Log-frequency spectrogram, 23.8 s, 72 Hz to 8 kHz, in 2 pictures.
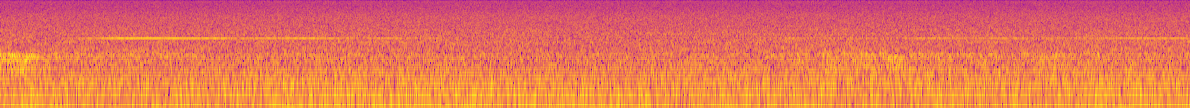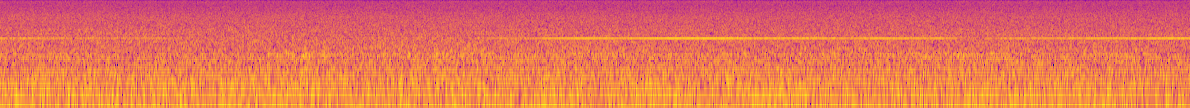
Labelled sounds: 1.0	1.6	vessel noise, 1.4 to 1.7 kHz
17.3	17.8	vessel noise, 1.47 to 1.54 kHz

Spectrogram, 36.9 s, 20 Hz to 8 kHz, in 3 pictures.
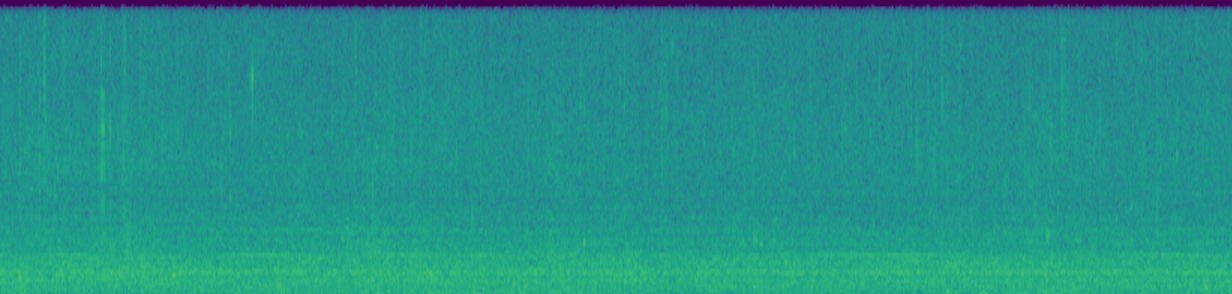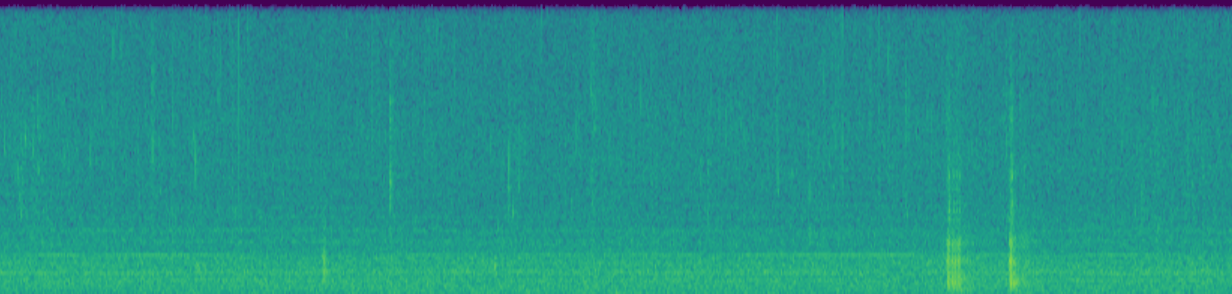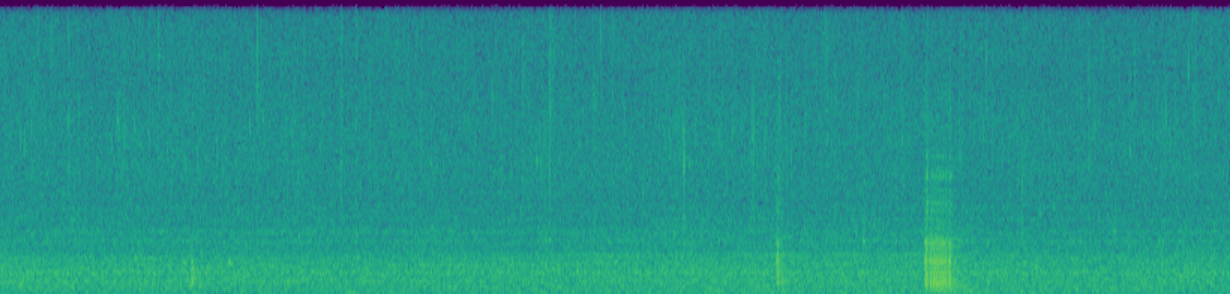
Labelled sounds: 33.9	34.2	croaking sound likely from a nearby submerged object, 1.3 to 3.4 kHz

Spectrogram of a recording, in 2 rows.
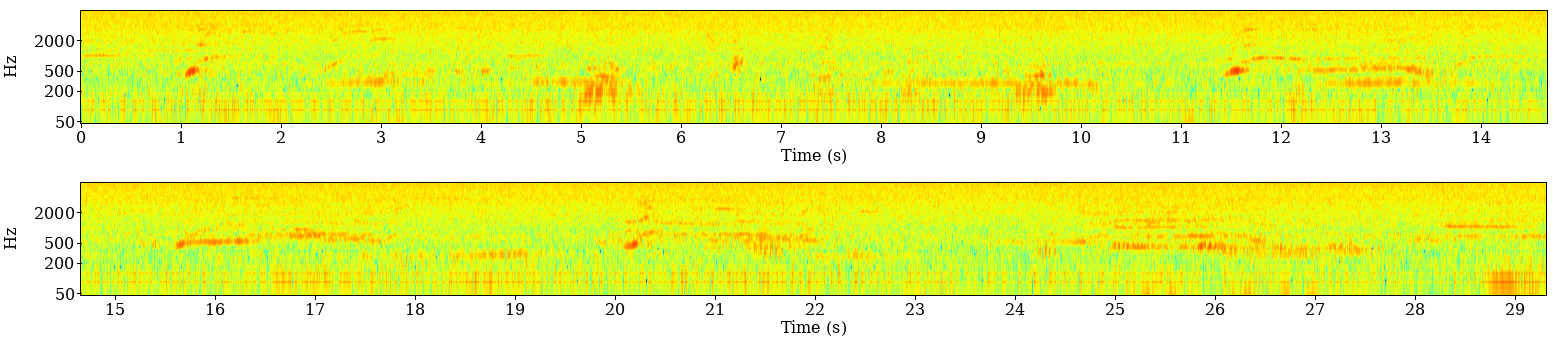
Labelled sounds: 0.0	1.5	humpback whale, 0.80 to 1.1 kHz
2.7	3.1	humpback whale, 2.9 to 3.3 kHz
4.2	4.6	humpback whale, 0.86 to 1.1 kHz
11.6	12.1	humpback whale, 0.80 to 0.96 kHz
13.9	14.3	humpback whale, 0.90 to 1.0 kHz
16.1	16.7	humpback whale, 3.8 to 4.0 kHz
22.4	22.7	humpback whale, 2.0 to 2.2 kHz
25.0	25.4	humpback whale, 1.3 to 1.5 kHz
28.2	29.0	humpback whale, 0.93 to 1.2 kHz

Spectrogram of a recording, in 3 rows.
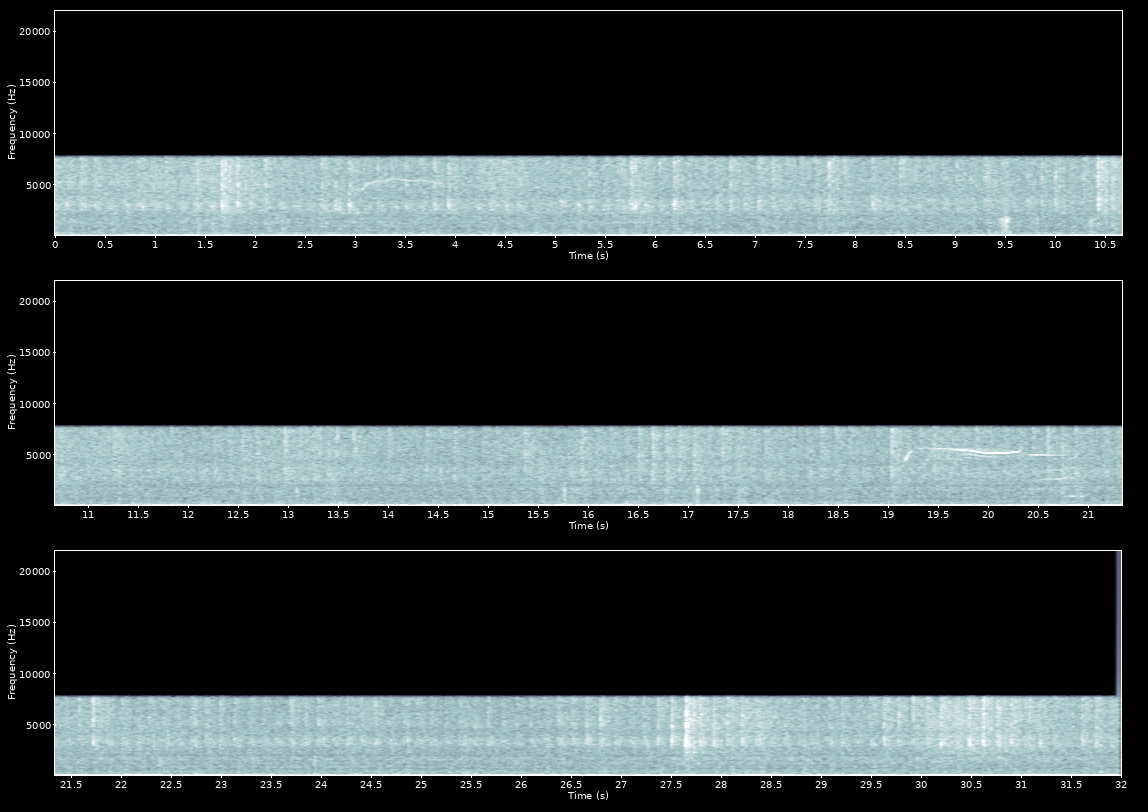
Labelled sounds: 19.4	20.7	killer whale, southern resident, 4.7 to 6.2 kHz

